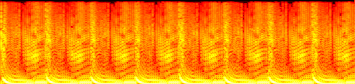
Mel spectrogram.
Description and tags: Darkcore kick loop
darkcore, industrial, kick, noise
